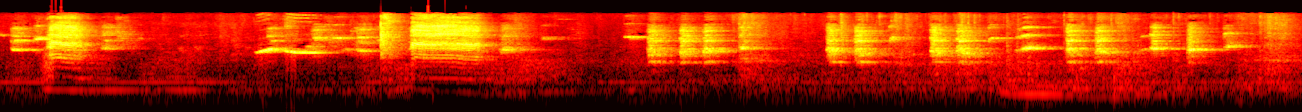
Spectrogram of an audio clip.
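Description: Several cage birds calling loudly: harsh squawks and screeches in roughly the first five seconds, then a long run of quick, repeated chirps and short whistled notes.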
